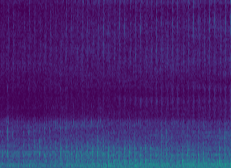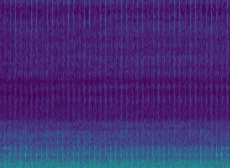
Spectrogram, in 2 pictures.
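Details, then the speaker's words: Delta saw after about two hours of repair: steady, even motor hum with a light regular patter and no more of the earlier metal-on-metal tapping. Two aluminum tabs had broken off and the hose was cut short and refitted. Normal running. "now the last video I did you could hear this thing tapping I mean it was well metal on metal listen to it now"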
